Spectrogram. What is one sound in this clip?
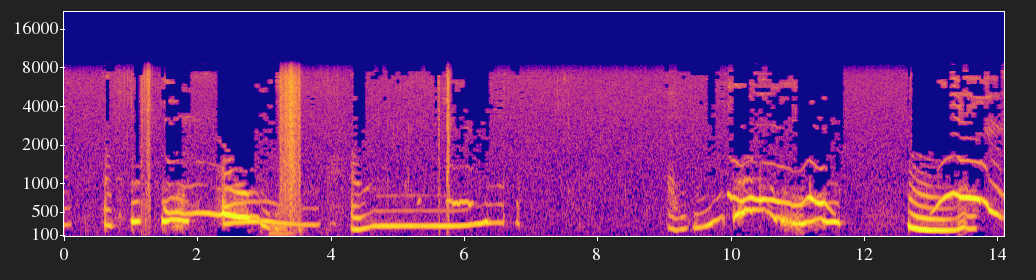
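A dog whines and howls close by in long, wavering cries.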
